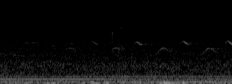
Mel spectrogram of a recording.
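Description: Faint outdoor ambience: a few short, high bird chirps spaced through the moment, over a steady low hum and a light low rumble.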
